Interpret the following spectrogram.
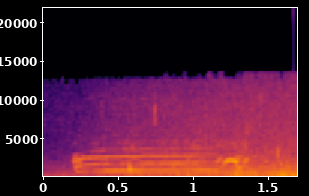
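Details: Keiko, a captive killer whale newly released into North Atlantic waters, gives a drawn-out, harmonic-rich underwater call that wavers and lifts near its end; he vocalizes far more than before, possibly toward a nearby pilot whale-like animal.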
